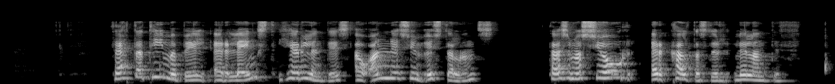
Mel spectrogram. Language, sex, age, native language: Icelandic, female, 50-59, Icelandic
